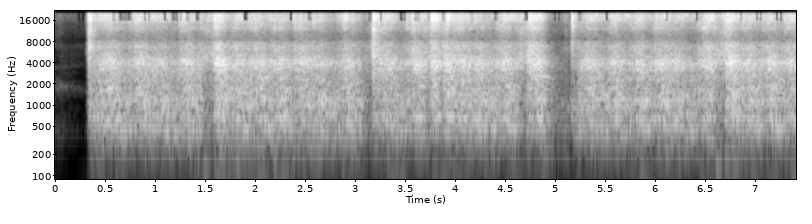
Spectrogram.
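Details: 1966 Chrysler New Yorker V8, parked 18 years (last tagged 2005), first start with fuel drip-fed into the carb: runs ragged like a bus with near-stalls, not getting enough fuel; carb needs a rebuild.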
